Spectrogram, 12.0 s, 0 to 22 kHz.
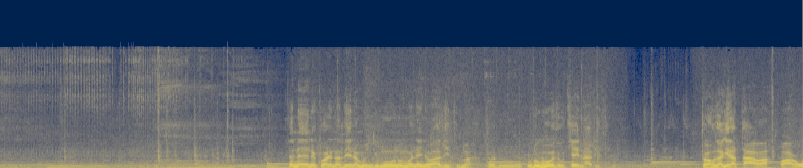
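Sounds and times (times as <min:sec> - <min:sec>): vehicle engine running: 0:00.0 - 0:04.4
soft background music: 0:00.0 - 0:12.0.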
